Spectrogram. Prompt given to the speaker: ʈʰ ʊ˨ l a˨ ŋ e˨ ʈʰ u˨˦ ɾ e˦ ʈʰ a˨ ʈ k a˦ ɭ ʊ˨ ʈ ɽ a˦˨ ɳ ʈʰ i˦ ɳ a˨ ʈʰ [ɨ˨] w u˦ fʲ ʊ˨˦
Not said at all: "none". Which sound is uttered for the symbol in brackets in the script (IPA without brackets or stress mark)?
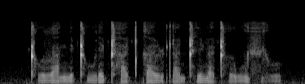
ə˨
